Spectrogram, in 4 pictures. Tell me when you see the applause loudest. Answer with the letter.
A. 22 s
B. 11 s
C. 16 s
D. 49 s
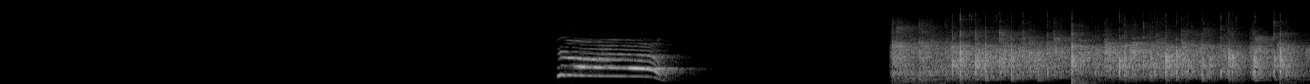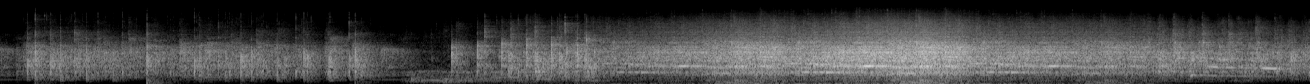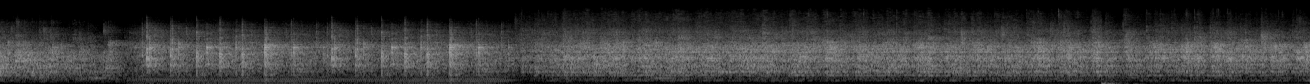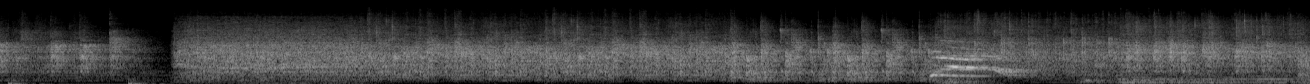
A.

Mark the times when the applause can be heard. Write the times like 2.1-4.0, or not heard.
8.9-52.3.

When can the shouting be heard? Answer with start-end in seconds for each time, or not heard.
5.5-6.7, 25.1-26.0, 48.6-49.2.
